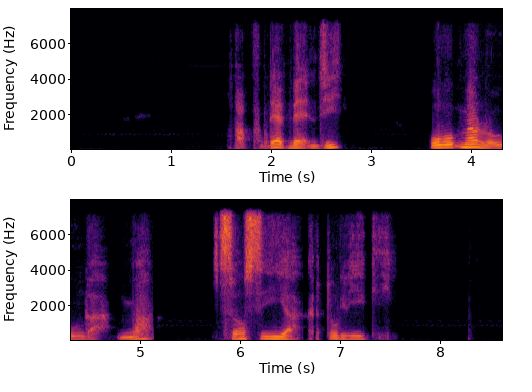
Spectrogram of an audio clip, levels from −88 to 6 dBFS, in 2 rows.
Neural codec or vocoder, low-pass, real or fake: codec, 16 kHz in and 24 kHz out, 0.6 kbps, FocalCodec, streaming, 4096 codes; 7.2 kHz; fake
